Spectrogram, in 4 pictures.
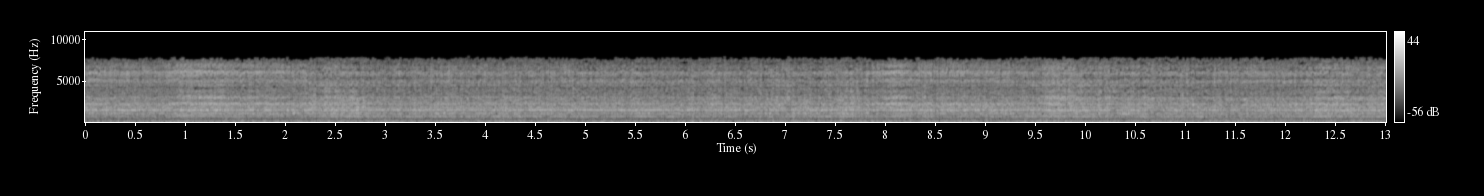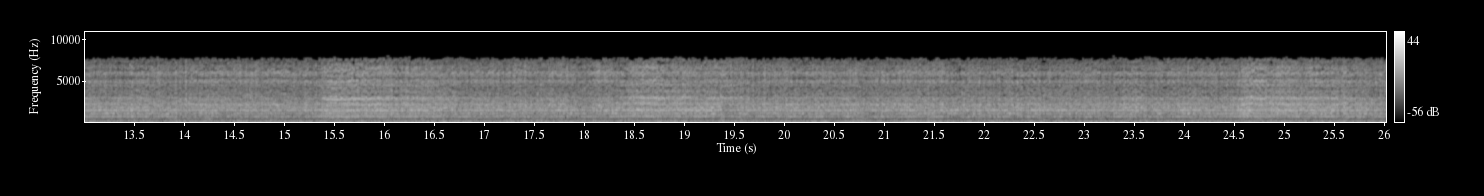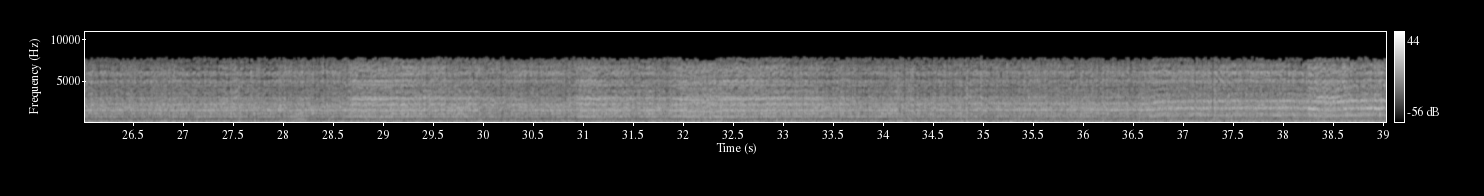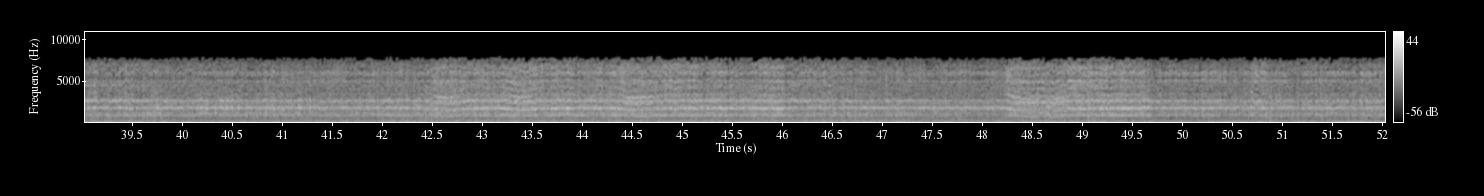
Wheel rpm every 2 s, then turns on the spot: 200, 200, 200, 200, 200, 200, 200, 200, 200, 200, 190, 190, 190, 200, 200, 190, 200, 200, 210, 230, 230, 230, 230, 230, 220, 230.
none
